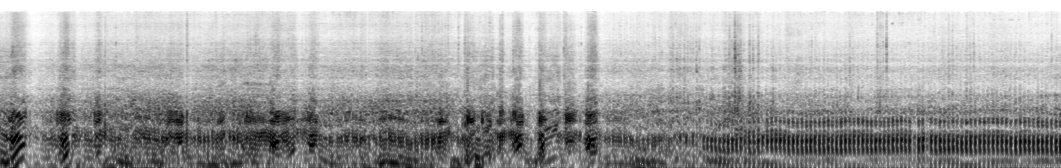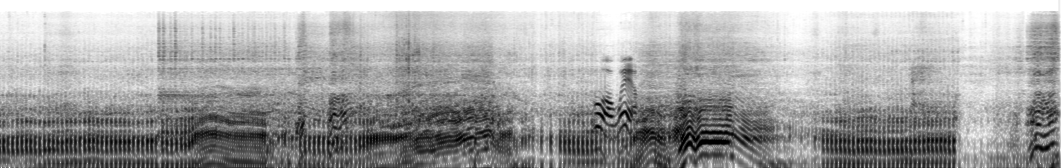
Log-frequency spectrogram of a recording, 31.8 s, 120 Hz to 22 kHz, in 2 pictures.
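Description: A 2016 Kawasaki KX450F's single-cylinder four-stroke engine running under load on a rough trail, with knocks and clatter from the bike over bumpy ground in the first several seconds. Near the end the revs swing up and down, and the sound drops off sharply at the very end.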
